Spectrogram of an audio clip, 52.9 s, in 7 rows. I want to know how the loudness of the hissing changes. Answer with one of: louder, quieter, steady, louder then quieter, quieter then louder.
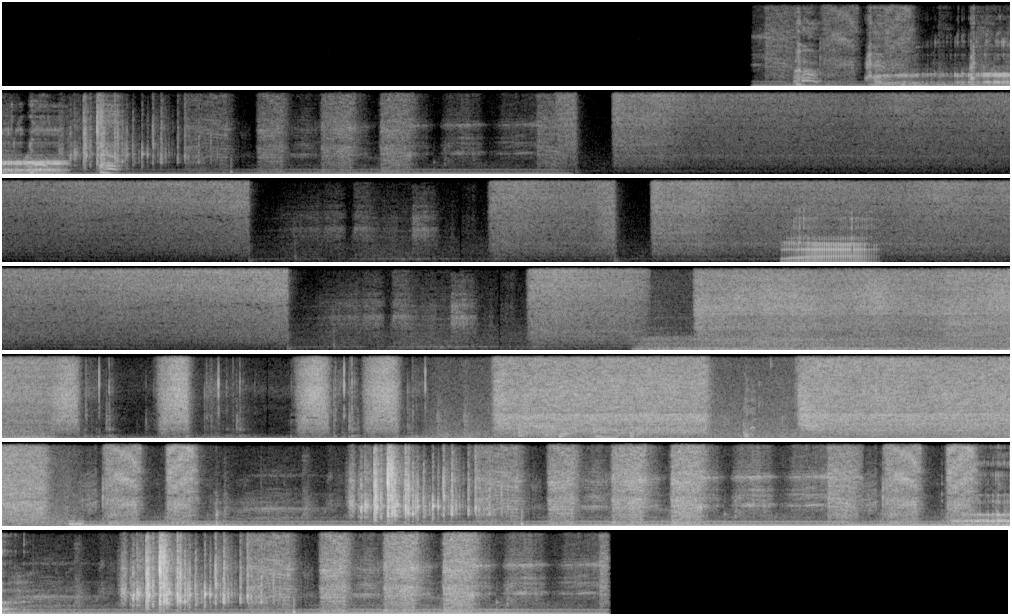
louder.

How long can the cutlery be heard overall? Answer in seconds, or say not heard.
not heard.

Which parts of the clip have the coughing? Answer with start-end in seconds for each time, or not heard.
5.9-8.6, 33.2-35.9.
